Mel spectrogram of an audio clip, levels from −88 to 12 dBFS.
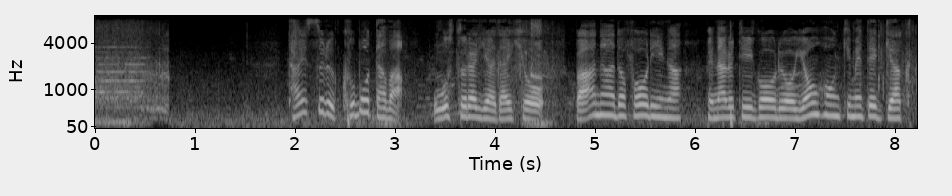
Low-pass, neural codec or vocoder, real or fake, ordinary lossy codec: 7.2 kHz; none; real; Opus, 64 kbps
